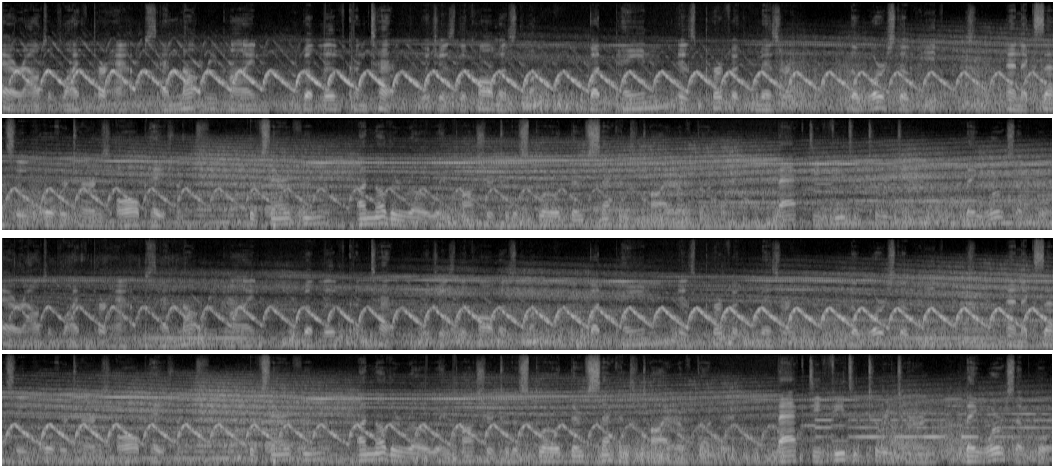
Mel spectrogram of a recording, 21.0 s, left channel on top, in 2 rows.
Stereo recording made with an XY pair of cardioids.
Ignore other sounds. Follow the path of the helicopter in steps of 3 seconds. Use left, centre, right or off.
right, right, right, right, centre, left, left.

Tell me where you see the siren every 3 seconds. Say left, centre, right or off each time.
left, left, centre, right, right, right, right.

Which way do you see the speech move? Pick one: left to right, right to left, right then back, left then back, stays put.
left to right.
